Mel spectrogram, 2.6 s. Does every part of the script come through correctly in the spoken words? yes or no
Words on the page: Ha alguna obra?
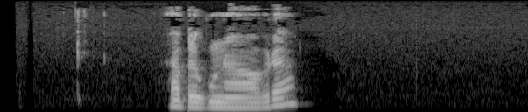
yes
